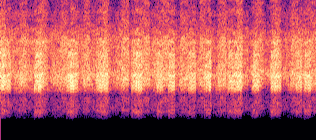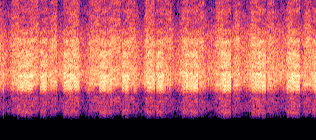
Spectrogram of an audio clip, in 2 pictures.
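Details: Midsummer chorus of cicadas from a pine forest in Greece, a steady shrill buzz with rapid throbbing pulses roughly three per second, unbroken for the whole stretch, nothing else audible.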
